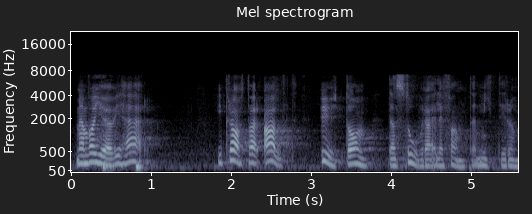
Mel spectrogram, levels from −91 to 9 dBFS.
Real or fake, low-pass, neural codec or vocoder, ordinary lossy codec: real; 7.2 kHz; none; AAC, 32 kbps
